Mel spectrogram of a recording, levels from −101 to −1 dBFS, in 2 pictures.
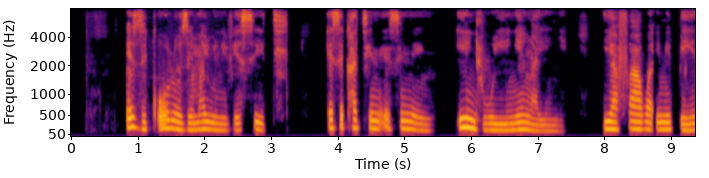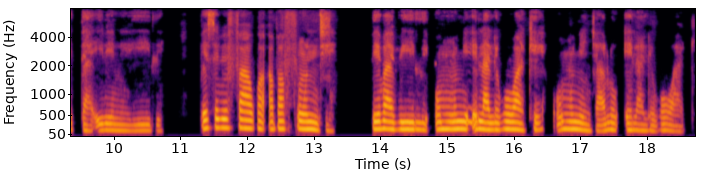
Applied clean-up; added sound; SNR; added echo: none; none; none; none.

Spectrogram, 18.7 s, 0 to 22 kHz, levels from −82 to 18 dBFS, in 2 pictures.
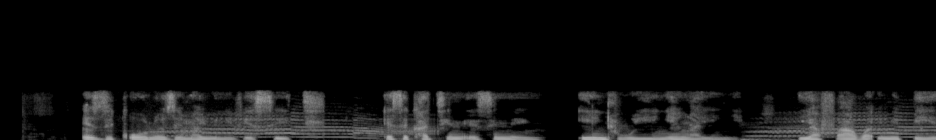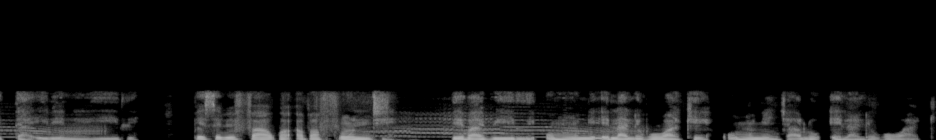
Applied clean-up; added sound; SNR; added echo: none; Door; 18 dB; none.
